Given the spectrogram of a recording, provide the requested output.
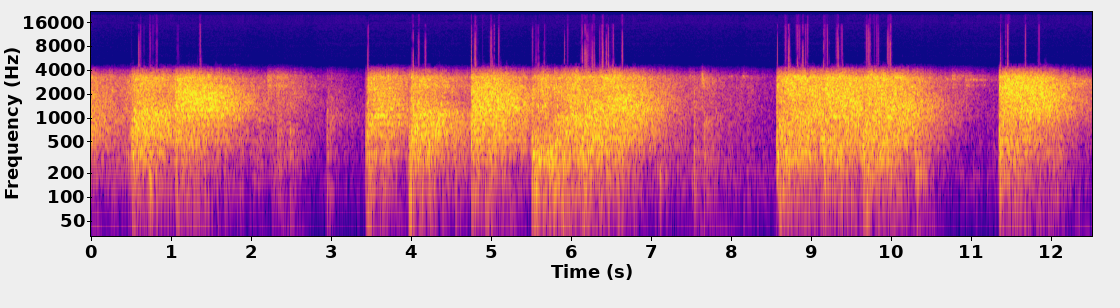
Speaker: Although we don't have a great view of the fire, you can see from the security footage that there is a fire going on, and you can hear the sounds of the battery failing.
